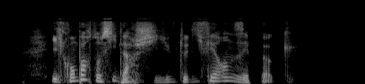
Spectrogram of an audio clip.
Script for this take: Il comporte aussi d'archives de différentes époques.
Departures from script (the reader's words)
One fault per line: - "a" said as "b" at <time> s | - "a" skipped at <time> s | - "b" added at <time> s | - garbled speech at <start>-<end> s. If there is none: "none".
none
